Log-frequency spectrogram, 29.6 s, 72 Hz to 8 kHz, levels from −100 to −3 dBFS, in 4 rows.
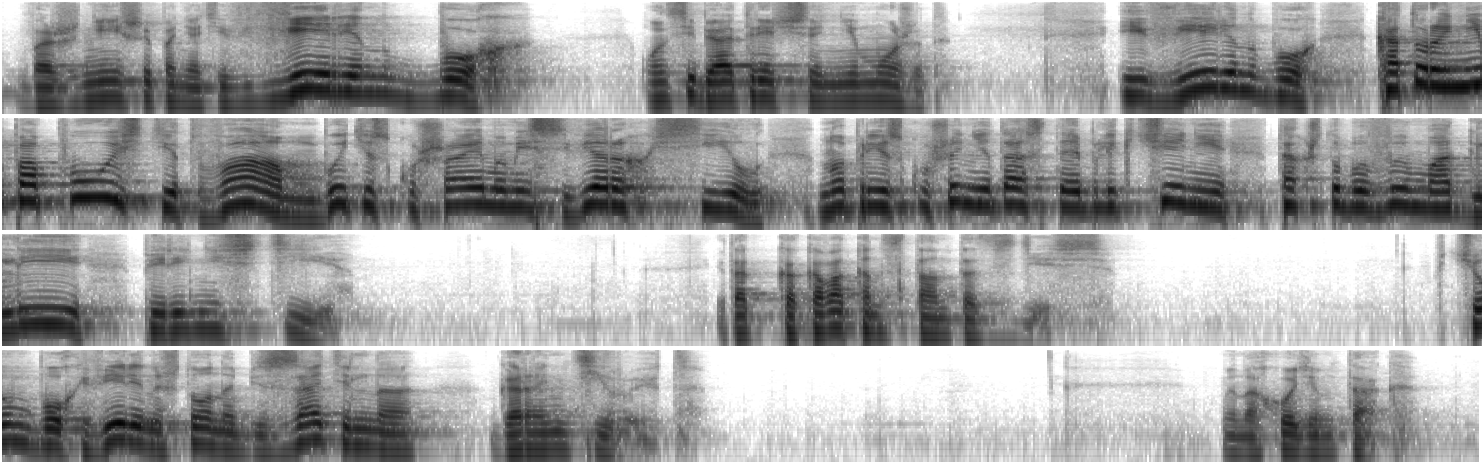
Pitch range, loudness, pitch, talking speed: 130-195 Hz, -19 LUFS, 155 Hz, 95 wpm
